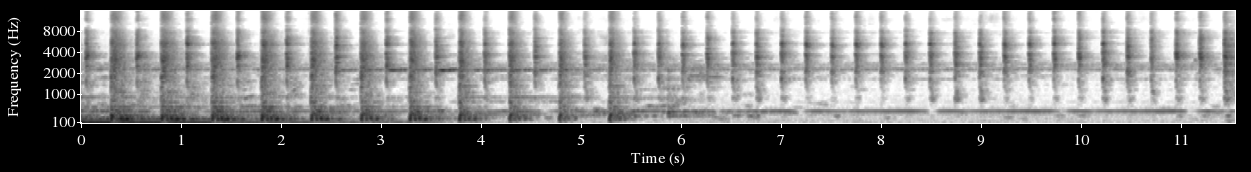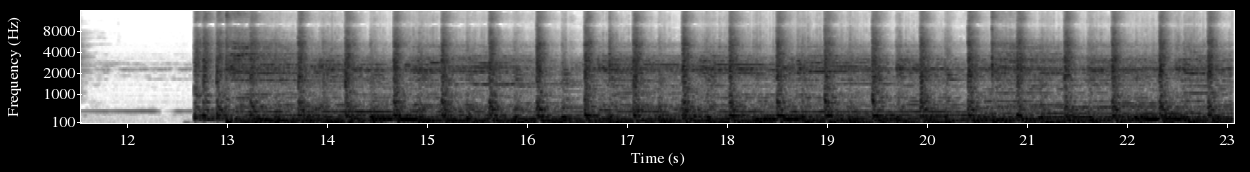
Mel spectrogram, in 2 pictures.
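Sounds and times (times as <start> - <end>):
bass and guitar: 0.0 - 3.7, 13.0 - 23.0
drum kit beat: 0.0 - 11.7, 12.7 - 23.0.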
